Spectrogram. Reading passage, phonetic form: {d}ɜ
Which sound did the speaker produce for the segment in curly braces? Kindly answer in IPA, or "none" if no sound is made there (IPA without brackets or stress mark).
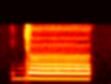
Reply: ɟ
